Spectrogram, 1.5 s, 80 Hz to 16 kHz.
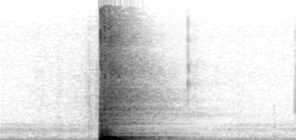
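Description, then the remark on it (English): A champagne cork pops out of a bottle of Californian sparkling wine from Napa, opened to make a French 75 cocktail, with a single sharp, loud bang, followed by a brief hiss of escaping gas that quickly fades to quiet. “So let's see if I can do this without blowing out an eye.”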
